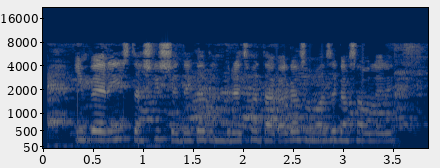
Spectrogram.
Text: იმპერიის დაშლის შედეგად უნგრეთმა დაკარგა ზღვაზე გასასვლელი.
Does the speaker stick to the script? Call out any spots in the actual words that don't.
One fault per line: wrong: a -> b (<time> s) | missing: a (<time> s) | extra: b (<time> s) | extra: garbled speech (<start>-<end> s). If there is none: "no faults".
no faults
